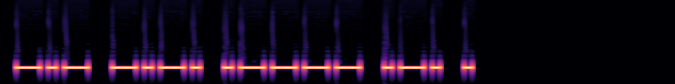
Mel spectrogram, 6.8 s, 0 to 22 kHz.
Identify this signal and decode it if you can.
Morse code, heard as a keyed tone, about 15 wpm, 700 Hz. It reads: KC1RE
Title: USA Call Signs - 5 Characters - 15wpm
